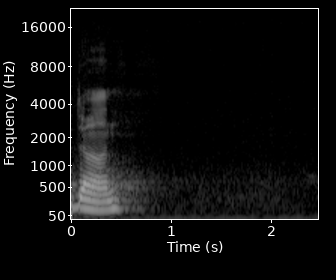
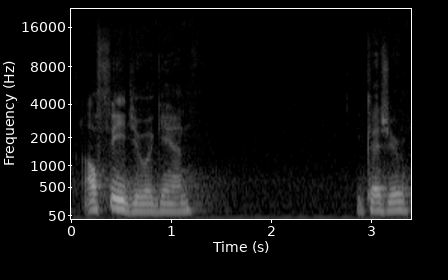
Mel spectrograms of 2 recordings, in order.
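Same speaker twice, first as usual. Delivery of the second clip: mild soft reassurance; 5 semitones lower, 9 dB quieter than usual. Retold or imitated. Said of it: "He doesn't just say".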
